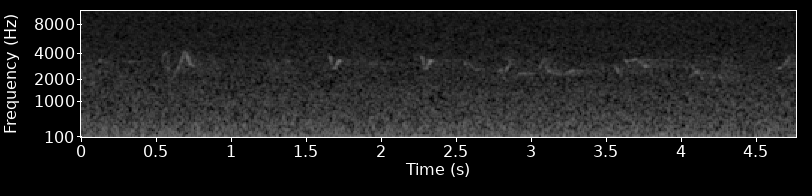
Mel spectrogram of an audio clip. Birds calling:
Black-headed Grosbeak (Pheucticus melanocephalus)
American Robin (Turdus migratorius)

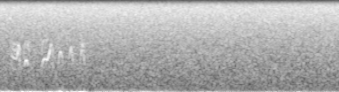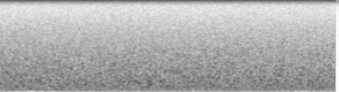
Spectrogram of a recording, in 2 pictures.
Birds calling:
Band-rumped Storm-Petrel (Hydrobates castro)

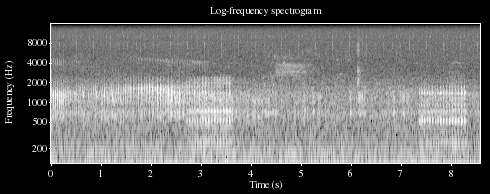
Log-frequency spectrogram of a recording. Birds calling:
unidentified bird
Red-winged Blackbird (Agelaius phoeniceus)

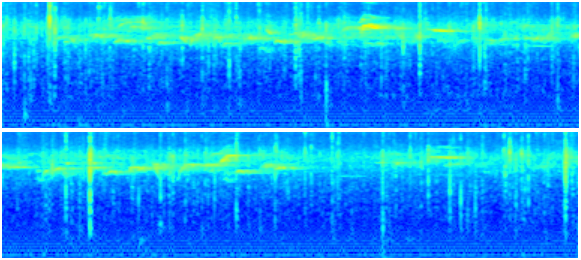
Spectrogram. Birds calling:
Iiwi (Drepanis coccinea)
Red-billed Leiothrix (Leiothrix lutea)
Hawaii Amakihi (Chlorodrepanis virens)

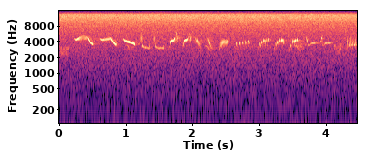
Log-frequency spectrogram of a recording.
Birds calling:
Eurasian Skylark (Alauda arvensis)

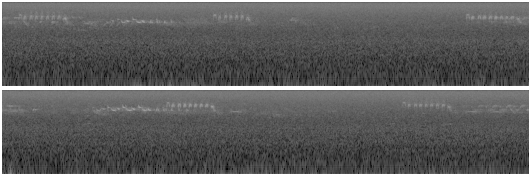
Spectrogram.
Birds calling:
Yellow-rumped Warbler (Setophaga coronata)
Mountain Quail (Oreortyx pictus)
Pacific-slope Flycatcher (Empidonax difficilis)
Mountain Chickadee (Poecile gambeli)

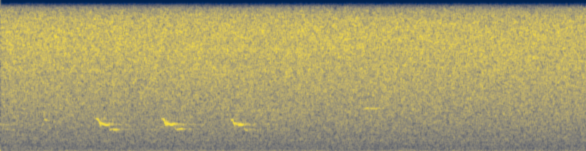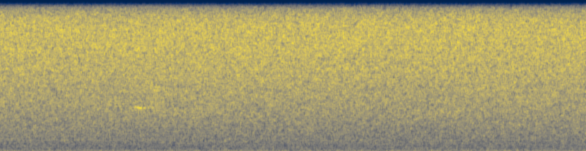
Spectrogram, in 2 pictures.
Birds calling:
Pacific-slope Flycatcher (Empidonax difficilis)
American Robin (Turdus migratorius)

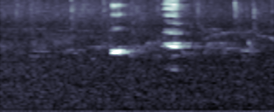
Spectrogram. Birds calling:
Iiwi (Drepanis coccinea)

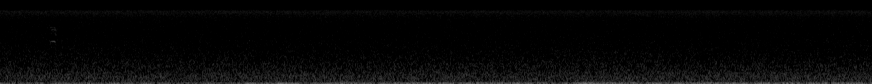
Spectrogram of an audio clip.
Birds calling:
Hawaii Amakihi (Chlorodrepanis virens)

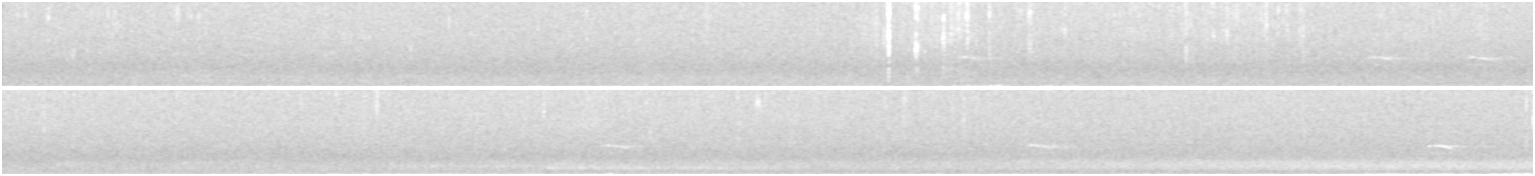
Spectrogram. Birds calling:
Blue Jay (Cyanocitta cristata)

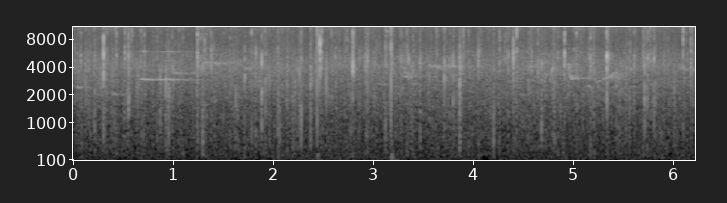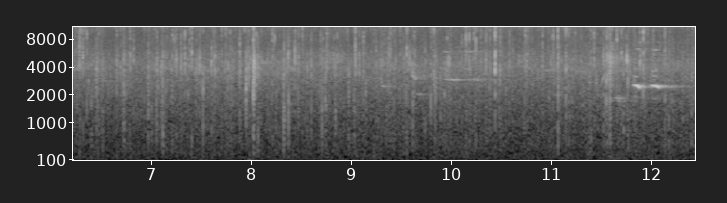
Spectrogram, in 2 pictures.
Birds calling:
Iiwi (Drepanis coccinea)

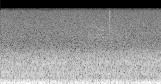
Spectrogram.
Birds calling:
Gray Catbird (Dumetella carolinensis)

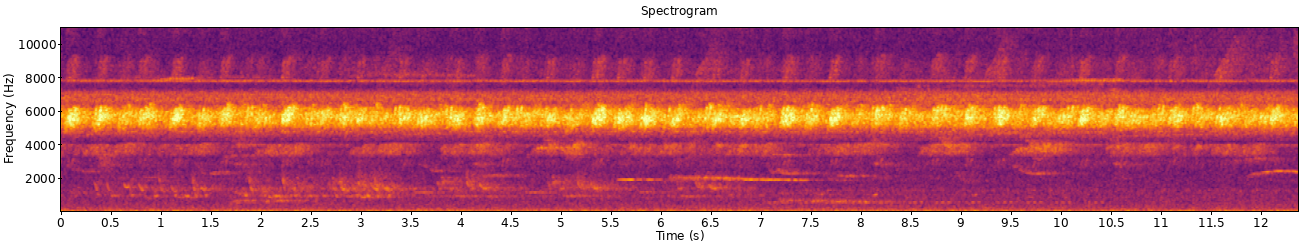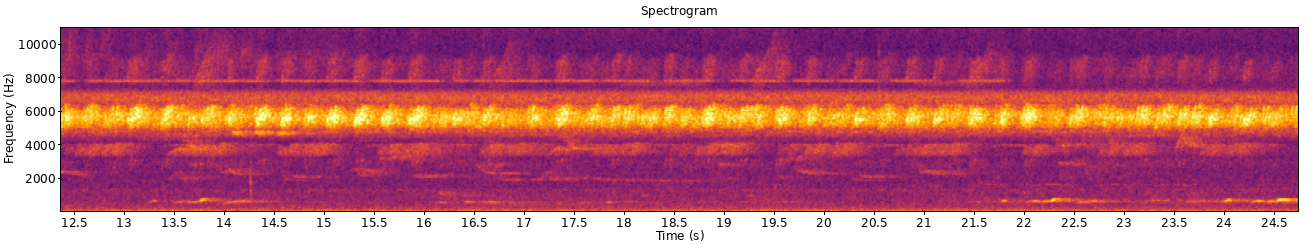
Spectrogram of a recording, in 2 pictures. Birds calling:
Thrush-like Wren (Campylorhynchus turdinus)
Lemon-throated Barbet (Eubucco richardsoni)
Dusky-capped Flycatcher (Myiarchus tuberculifer)
Piratic Flycatcher (Legatus leucophaius)
Hauxwell's Thrush (Turdus hauxwelli)
Fasciated Antshrike (Cymbilaimus lineatus)
Black-faced Antthrush (Formicarius analis)

